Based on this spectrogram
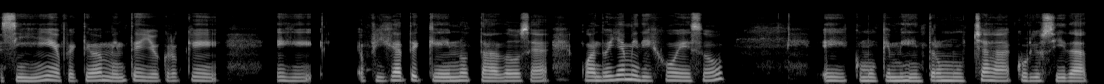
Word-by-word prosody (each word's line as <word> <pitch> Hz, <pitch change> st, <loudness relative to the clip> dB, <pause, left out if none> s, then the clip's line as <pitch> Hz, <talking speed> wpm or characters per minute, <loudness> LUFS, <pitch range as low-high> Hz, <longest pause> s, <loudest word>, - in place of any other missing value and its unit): Sí, 165 Hz, +5 st, +5 dB
efectivamente, 175 Hz, +1 st, -2 dB
yo 160 Hz, -1 st, -2 dB
creo 170 Hz, -1 st, -8 dB
que, 175 Hz, -1 st, -2 dB, 0.5 s
eh, 165 Hz, -2 st, -3 dB, 0.6 s
fíjate 190 Hz, +3 st, -1 dB
que 170 Hz, -4 st, -2 dB
he -, -, 0 dB
notado, 170 Hz, -2 st, -2 dB
o 170 Hz, -, -2 dB
sea, 165 Hz, -1 st, +8 dB, 0.3 s
cuando 185 Hz, 0 st, -1 dB
ella 220 Hz, +4 st, +1 dB
me 225 Hz, -2 st, 0 dB
dijo 185 Hz, +1 st, -4 dB
eso, 180 Hz, +7 st, +2 dB, 1.0 s
eh, 175 Hz, 0 st, -3 dB
como 170 Hz, -1 st, -5 dB
que 170 Hz, +1 st, -4 dB
me 170 Hz, -1 st, -1 dB
entró 175 Hz, +2 st, -3 dB
mucha 175 Hz, 0 st, +2 dB
curiosidad, 165 Hz, -2 st, +3 dB
175 Hz, 130 wpm, -26 LUFS, 165-185 Hz, 1.0 s, sea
